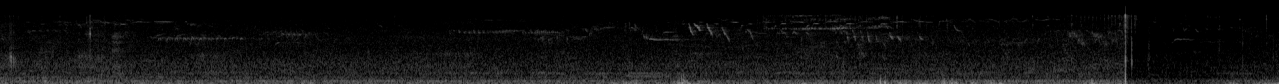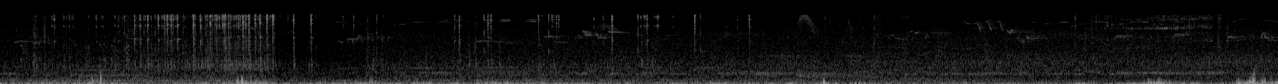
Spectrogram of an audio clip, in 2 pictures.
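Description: Outdoor lakeside ambience: birds chirping over an uneven low rumble of wind on the microphone. About eleven seconds in the sound cuts sharply. A busy stretch of rustling and clicking handling noise follows around the rod and spinning reel.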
